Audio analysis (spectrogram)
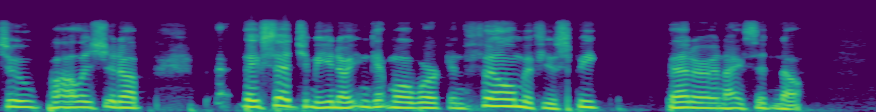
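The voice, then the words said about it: Brooklyn accent. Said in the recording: “They love the Brooklyn accent there ... everybody loves your accent”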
